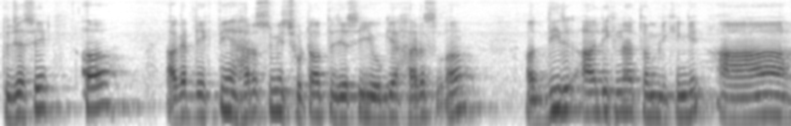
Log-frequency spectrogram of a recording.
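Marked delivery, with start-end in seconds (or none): none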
